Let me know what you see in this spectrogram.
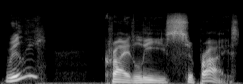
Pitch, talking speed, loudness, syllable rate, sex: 135 Hz, 100 wpm, -18 LUFS, 4.1 syllables/s, male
